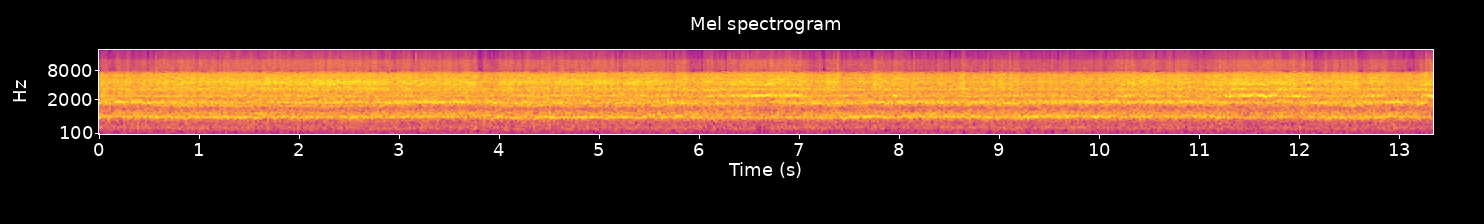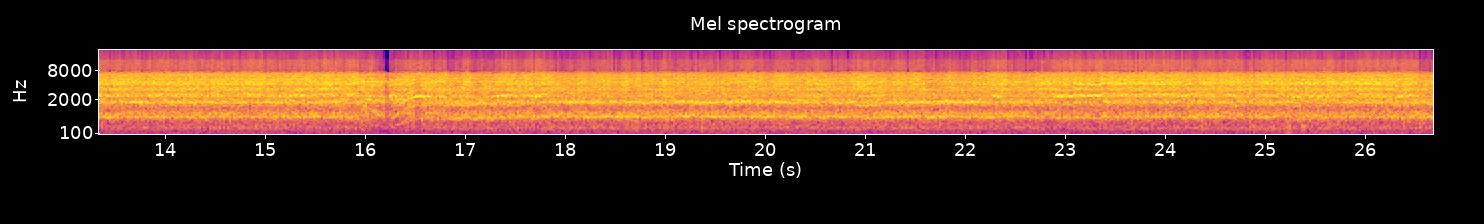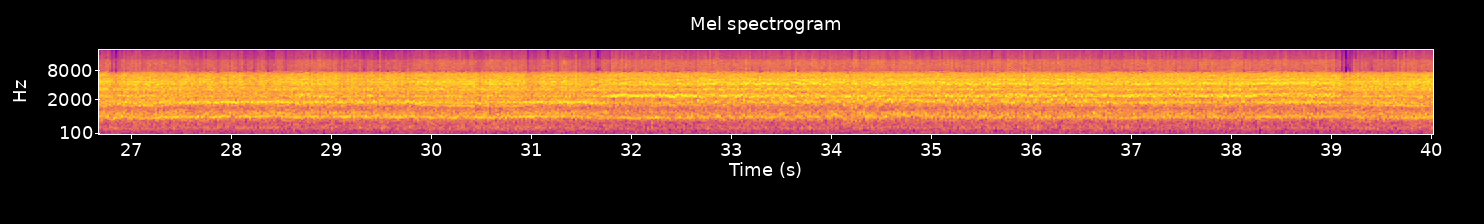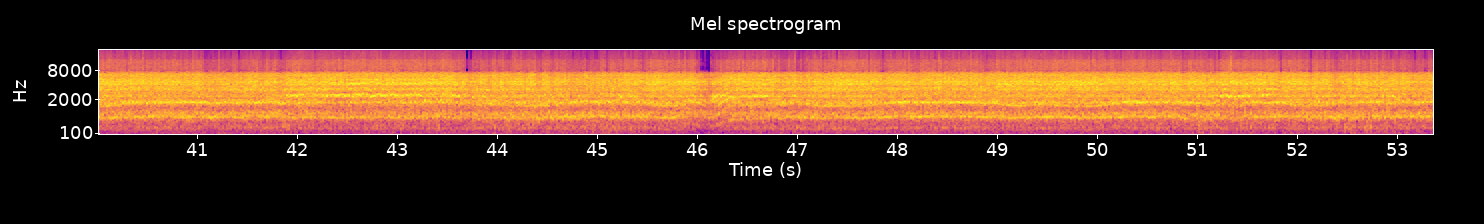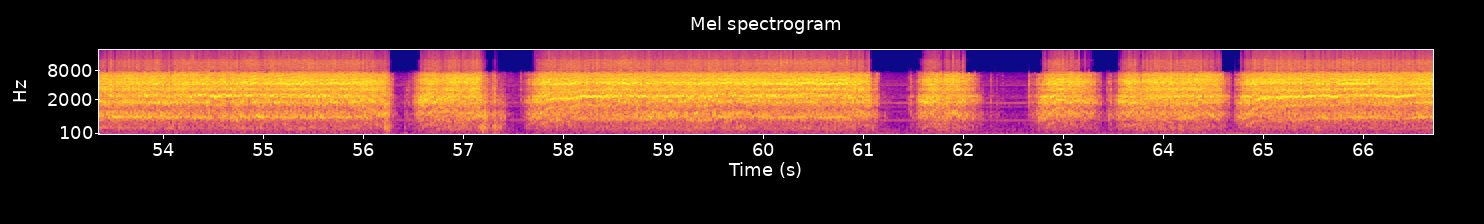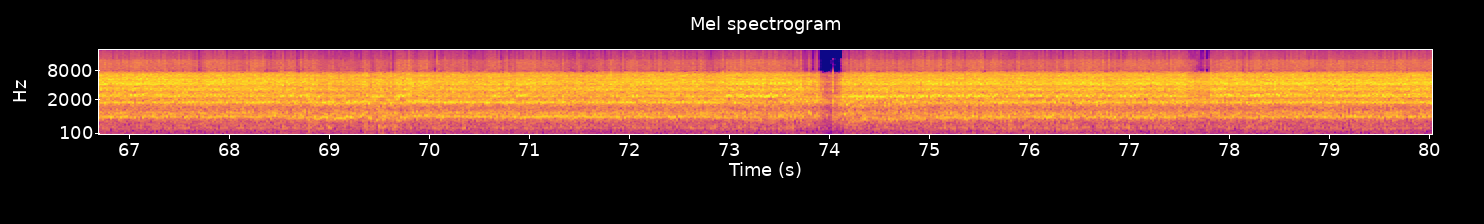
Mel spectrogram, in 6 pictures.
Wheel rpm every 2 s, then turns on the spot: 220, 220, 210, 220, 230, 230, 220, 230, 190, 230, 230, 230, 240, 220, 230, 220, 210, 230, 220, 220, 230, 220, 210, 190, 220, 220, 230, 210, 100, 190, 130, 50, 140, 220, 230, 230, 210, 190, 230, 230.
none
